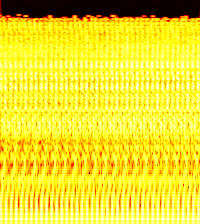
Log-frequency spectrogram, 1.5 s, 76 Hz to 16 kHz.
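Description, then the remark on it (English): A dry, unfiltered synthesizer oscillator signal from a 4MS Ensemble Oscillator: a steady, buzzy low rumble and a fast pulsing flutter, much like a running truck engine, holding at an even loudness throughout with no voices. “I think it sounds kind of like a running truck or something.”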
